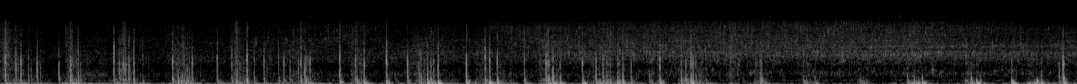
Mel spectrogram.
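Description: Footsteps crunching through fresh snow, a quick irregular patter of steps, over the running water of a small creek that grows louder in the second half.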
